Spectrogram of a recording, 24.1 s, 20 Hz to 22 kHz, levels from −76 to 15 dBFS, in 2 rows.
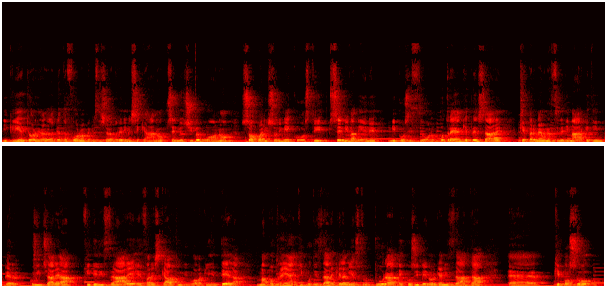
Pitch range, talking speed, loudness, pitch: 125-155 Hz, 155 wpm, -26 LUFS, 135 Hz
